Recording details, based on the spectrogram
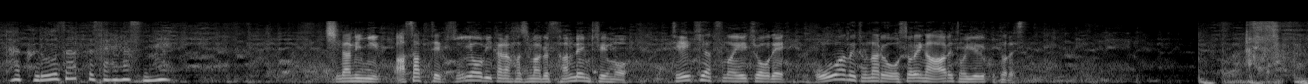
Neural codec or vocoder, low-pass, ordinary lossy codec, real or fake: codec, 16 kHz, 2 kbps, FreqCodec, larger model; none; none; fake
